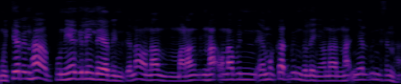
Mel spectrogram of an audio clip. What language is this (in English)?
Santali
